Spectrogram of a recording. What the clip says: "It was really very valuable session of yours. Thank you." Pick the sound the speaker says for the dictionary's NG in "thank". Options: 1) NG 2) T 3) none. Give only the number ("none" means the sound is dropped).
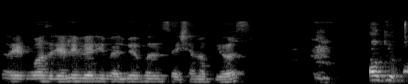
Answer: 3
